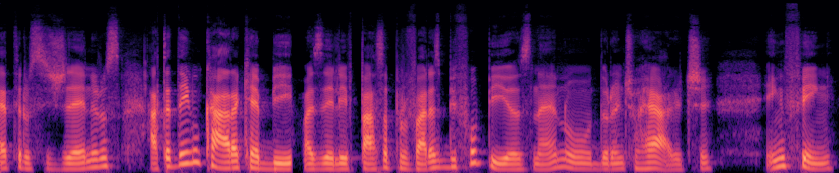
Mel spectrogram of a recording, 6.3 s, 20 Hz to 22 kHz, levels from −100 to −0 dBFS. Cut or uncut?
cut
